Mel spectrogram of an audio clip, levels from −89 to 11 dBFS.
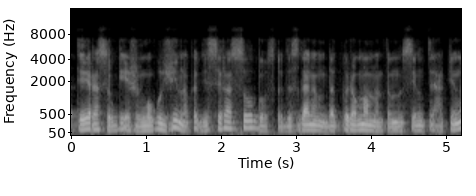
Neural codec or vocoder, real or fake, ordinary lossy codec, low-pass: codec, 16 kHz, 1 kbps, FunCodec, trained on Chinese and English, 50 frames a second; fake; Opus, 24 kbps; 7.2 kHz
